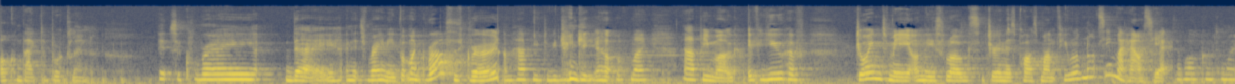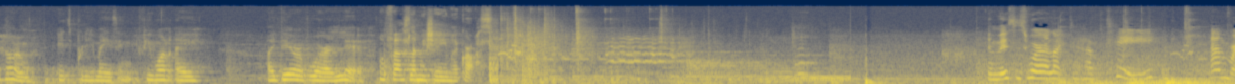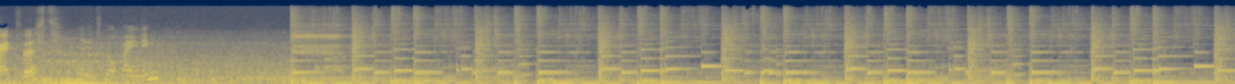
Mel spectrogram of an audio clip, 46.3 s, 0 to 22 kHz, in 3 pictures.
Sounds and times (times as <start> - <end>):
Speech: 2.0 - 10.1, 10.7 - 18.0, 18.8 - 21.6, 30.6 - 32.9
Music: 17.3 - 20.1, 21.9 - 26.7, 34.4 - 46.3.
